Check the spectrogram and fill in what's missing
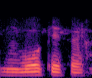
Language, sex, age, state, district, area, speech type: Tamil, male, 18-30, Tamil Nadu, Vellore, rural, conversation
